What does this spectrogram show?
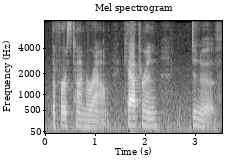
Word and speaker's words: Deneuve: Catherine Deneuve. Deneuve, absolutely.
